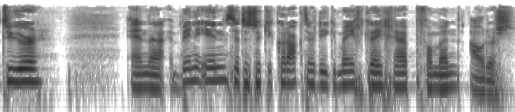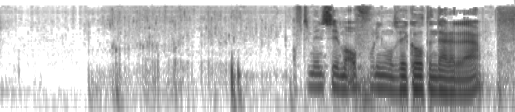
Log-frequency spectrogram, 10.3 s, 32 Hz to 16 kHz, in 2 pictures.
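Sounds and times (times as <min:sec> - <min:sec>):
speech: 0:00.0 - 0:00.5, 0:01.3 - 0:05.2, 0:08.2 - 0:10.2
water being poured: 0:05.1 - 0:10.0.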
